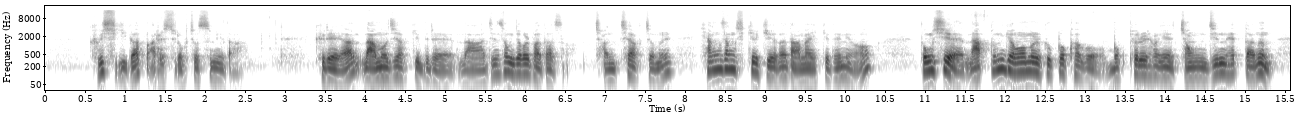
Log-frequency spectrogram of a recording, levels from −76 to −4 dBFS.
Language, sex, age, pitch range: Korean, male, 40-59, 90-130 Hz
